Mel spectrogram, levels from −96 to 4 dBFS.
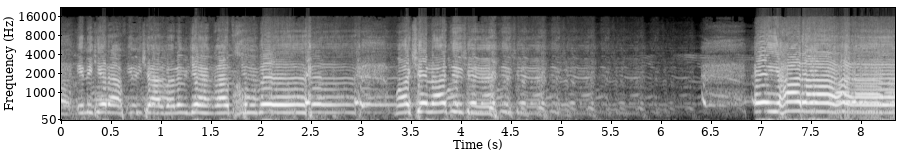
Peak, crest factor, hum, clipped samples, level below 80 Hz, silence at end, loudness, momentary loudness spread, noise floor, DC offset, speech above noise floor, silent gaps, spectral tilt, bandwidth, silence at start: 0 dBFS; 8 dB; none; 2%; -40 dBFS; 0 s; -6 LUFS; 19 LU; -39 dBFS; under 0.1%; 33 dB; none; -3 dB/octave; 16.5 kHz; 0 s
